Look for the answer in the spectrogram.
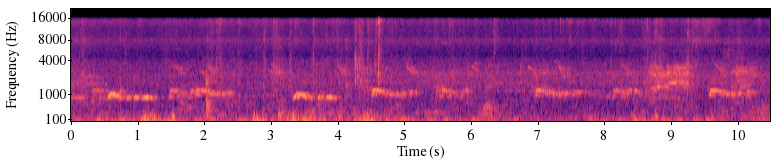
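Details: Zebra dove singing contest of a Demak local perkutut community in Semarang: short bubbling coo phrases repeated every second or so from several birds, over low rumbling and people talking in the background.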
